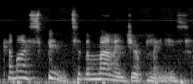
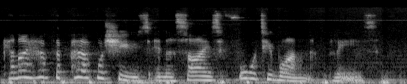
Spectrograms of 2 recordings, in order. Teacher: Okay, so you probably noticed my tone of voice changed when I was ordering and when I was complaining. It's much deeper when complaining and much happier when ordering.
